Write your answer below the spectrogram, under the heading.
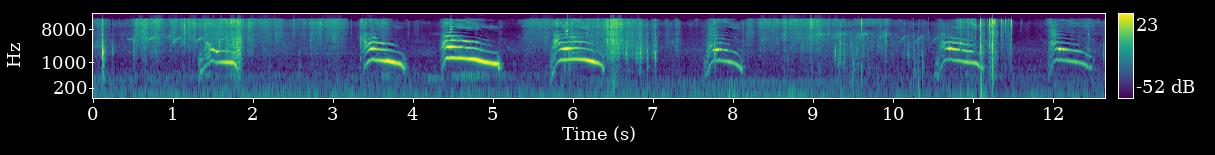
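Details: Kitten or cat giving a series of short, descending meows, about eight calls over twelve seconds at uneven intervals, each sliding down in pitch, over a low steady hum.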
